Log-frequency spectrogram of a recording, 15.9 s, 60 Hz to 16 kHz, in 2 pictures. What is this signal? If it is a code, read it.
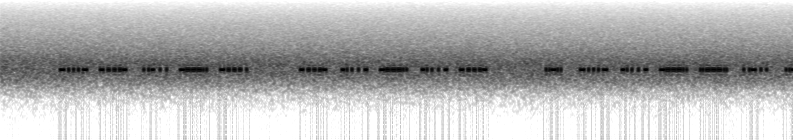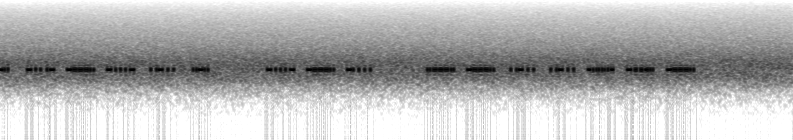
Hellschreiber (Feld-Hell, 122.5 baud), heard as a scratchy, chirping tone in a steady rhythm, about 990 Hz, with radio static and a narrow filter. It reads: NAYEF AVEVA INVESTIMENTI NEL SETTORE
